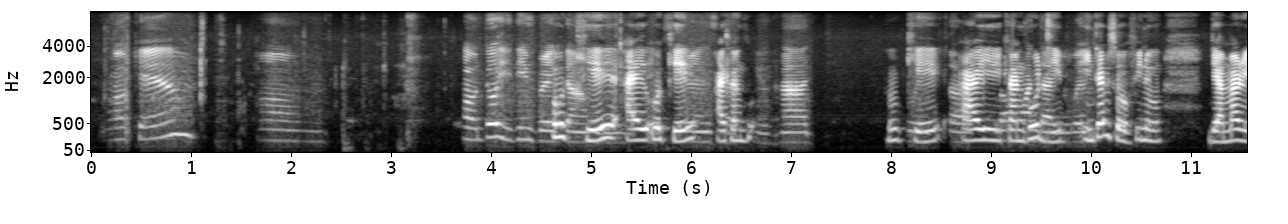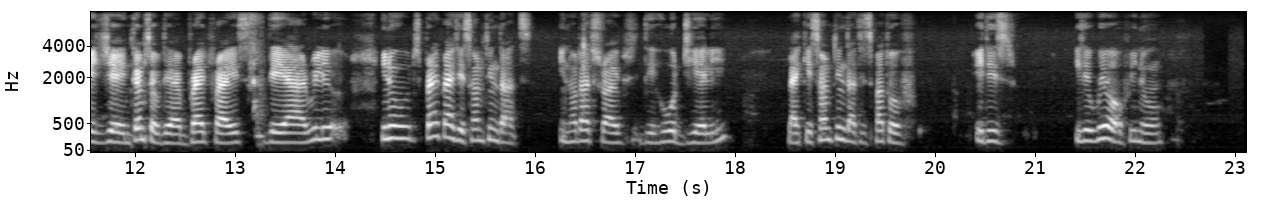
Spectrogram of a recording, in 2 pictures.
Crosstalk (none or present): present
